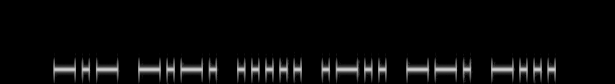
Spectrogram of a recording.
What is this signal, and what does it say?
Morse code, heard as a keyed tone, about 17 wpm, 700 Hz. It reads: KC5LGB
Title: USA Call Signs - 6 Characters - Repeated 3x - 17wpm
